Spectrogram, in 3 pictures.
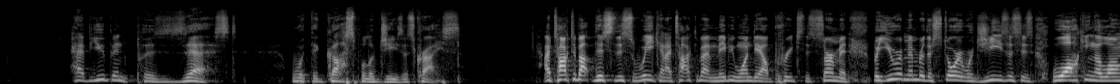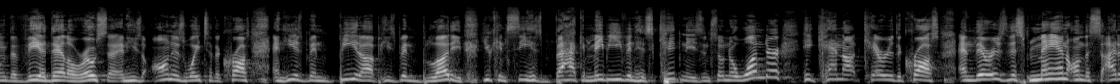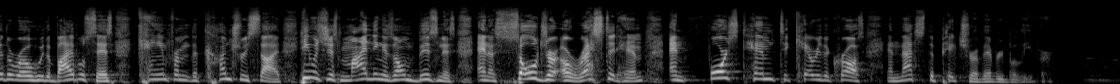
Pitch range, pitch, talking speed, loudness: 165-215 Hz, 190 Hz, 220 wpm, -25 LUFS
